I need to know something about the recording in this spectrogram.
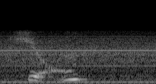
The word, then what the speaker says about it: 囧: The pronunciation of this character is 囧. 囧. It means awkward, weird.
